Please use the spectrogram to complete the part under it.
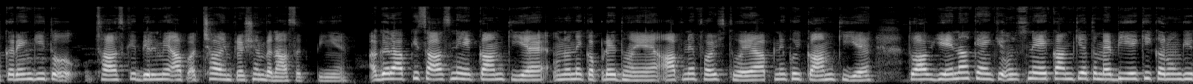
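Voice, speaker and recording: A young woman with a Pakistani Urdu accent talks straight to her viewers in a slightly high voice. She gives earnest, patient advice and circles back over the same points, dropping casual English words in as she goes. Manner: earnest, repetitive advising with everyday English words mixed in. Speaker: vlogger giving family advice. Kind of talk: casual advice talk to camera.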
